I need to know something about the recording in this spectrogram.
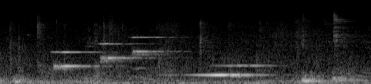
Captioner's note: light beeps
